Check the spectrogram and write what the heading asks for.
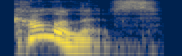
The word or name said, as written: colorless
